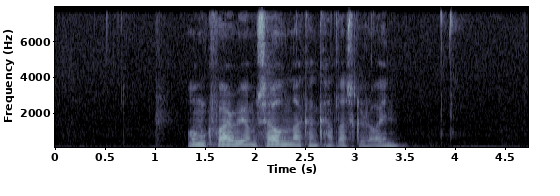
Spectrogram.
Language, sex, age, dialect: Faroese, male, 36-60, Norðurstreymoy/Eysturoy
